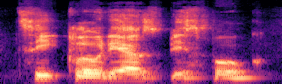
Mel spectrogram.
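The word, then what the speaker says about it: T Clothiers Bespoke: e s p o k e so it's pronounced T clas Boke okay okay now I I've been saying this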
